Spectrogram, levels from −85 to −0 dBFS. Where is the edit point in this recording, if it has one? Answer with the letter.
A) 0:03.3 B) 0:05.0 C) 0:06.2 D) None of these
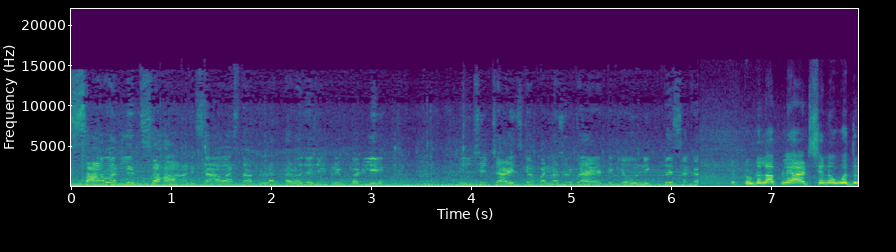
C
